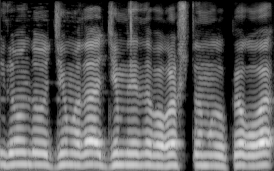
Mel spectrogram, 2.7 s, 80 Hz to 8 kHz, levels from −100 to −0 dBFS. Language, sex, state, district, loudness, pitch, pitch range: Kannada, male, Karnataka, Bijapur, -22 LUFS, 190 Hz, 185-195 Hz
